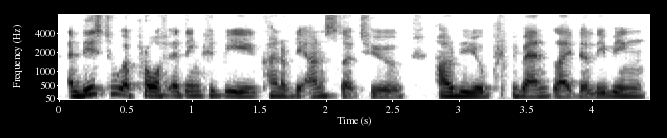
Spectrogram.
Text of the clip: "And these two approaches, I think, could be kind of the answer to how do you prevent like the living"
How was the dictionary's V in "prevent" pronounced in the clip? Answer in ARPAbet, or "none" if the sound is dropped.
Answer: V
